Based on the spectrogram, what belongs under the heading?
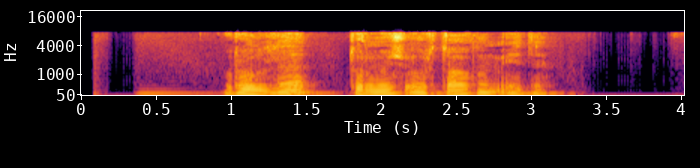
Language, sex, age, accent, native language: Uzbek, male, 18-24, Navoiy, Uzbek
